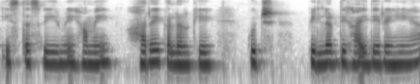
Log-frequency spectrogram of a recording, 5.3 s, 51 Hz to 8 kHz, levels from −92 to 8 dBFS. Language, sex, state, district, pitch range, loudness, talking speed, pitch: Hindi, female, Uttar Pradesh, Lalitpur, 170-185 Hz, -19 LUFS, 150 wpm, 175 Hz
